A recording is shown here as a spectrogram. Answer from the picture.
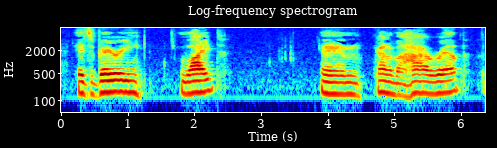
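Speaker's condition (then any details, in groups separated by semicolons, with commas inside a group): ALS; onset right hand and wrist weakness; onset about one year ago, 30 percent strength, still walks; speech slurred, significantly changed, daily breathing exercises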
